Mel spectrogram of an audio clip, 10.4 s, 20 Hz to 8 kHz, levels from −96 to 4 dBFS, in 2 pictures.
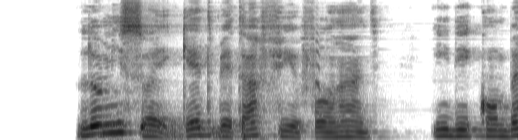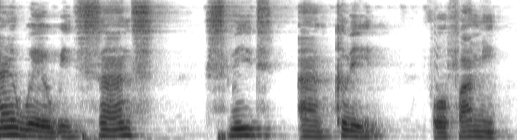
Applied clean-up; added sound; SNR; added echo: neural mask model DeepFilterNet 3.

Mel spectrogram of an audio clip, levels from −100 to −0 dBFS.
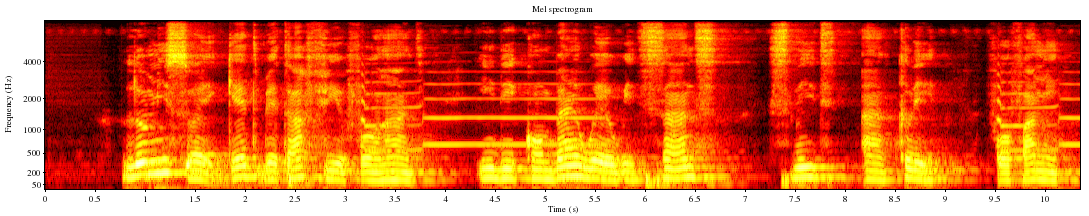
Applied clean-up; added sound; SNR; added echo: none; Trumpet; 18 dB; reverberation time 0.7 s.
